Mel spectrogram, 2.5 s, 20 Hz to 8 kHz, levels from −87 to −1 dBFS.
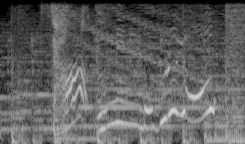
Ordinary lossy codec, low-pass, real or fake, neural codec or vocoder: Opus, 32 kbps; 7.2 kHz; real; none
